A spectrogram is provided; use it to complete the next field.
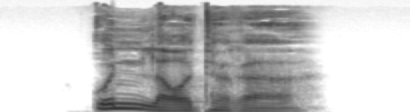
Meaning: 1. comparative degree of unlauter 2. inflection of unlauter: strong/mixed nominative masculine singular 3. inflection of unlauter: strong genitive/dative feminine singular
- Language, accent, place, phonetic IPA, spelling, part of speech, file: German, Germany, Berlin, [ˈʊnˌlaʊ̯təʁɐ], unlauterer, adjective, De-unlauterer.ogg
